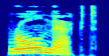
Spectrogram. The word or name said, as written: roll-necked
